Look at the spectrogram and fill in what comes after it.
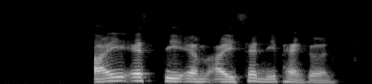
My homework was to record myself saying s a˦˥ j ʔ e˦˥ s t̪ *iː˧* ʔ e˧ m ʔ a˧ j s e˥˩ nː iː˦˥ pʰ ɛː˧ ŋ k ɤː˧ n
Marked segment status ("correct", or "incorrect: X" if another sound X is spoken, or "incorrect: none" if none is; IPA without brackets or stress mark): correct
